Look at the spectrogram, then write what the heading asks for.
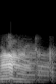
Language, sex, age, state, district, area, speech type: Tamil, male, 60+, Tamil Nadu, Pudukkottai, rural, conversation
